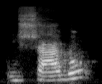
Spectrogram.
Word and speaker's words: enxáguam: Então, a gente ensina assim, que a letra M representa o som de U, mas ela é escrita com M. Enxáguam tem escrita M final.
